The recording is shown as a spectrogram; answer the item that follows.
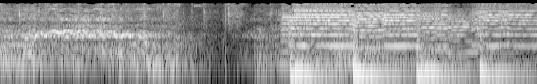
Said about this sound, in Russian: Вдруг навстречу ржанье, ржанье, конский топ, рога дальний звук и собачий лай.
